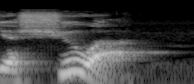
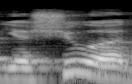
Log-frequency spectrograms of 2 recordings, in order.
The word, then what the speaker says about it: Yeshua: Instead of Yeshua, they pronounce his name Yeshu, which is an anachronism, which means, may his name be cursed.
